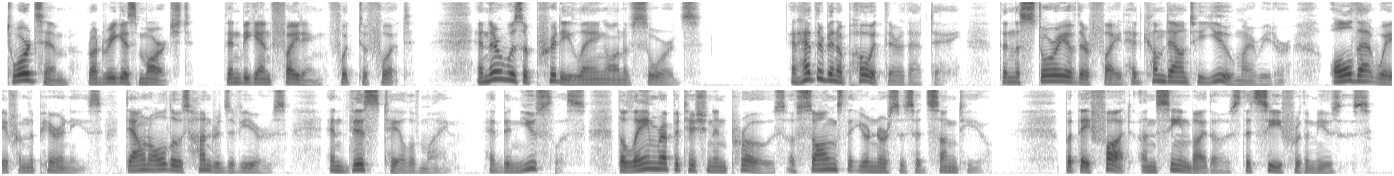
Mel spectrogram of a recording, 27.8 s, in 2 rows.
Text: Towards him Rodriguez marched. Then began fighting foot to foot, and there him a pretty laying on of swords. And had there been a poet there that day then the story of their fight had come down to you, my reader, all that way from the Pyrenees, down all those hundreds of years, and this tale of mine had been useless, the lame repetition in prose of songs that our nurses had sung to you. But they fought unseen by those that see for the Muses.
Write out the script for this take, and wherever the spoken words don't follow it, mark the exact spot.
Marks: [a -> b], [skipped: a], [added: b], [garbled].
Towards him Rodriguez marched. Then began fighting foot to foot, and there [him -> was] a pretty laying on of swords. And had there been a poet there that day then the story of their fight had come down to you, my reader, all that way from the Pyrenees, down all those hundreds of years, and this tale of mine had been useless, the lame repetition in prose of songs that [our -> your] nurses had sung to you. But they fought unseen by those that see for the Muses.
